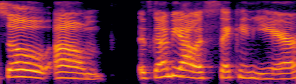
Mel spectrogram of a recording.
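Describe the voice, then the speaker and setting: A woman with a Haitian accent speaks at a fairly slow pace, her medium-pitched voice showing ordinary pitch variation. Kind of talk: interview.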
